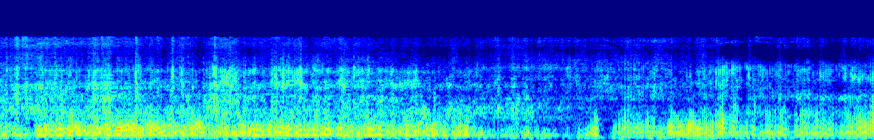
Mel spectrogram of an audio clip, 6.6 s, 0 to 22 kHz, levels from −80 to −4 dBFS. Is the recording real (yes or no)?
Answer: no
